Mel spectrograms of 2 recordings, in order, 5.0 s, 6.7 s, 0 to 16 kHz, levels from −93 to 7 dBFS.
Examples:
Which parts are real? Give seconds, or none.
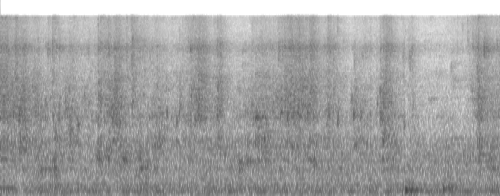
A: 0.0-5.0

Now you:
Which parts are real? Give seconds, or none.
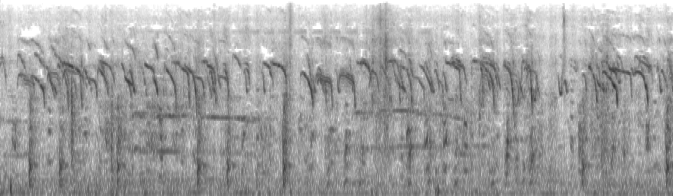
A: 0.0-6.7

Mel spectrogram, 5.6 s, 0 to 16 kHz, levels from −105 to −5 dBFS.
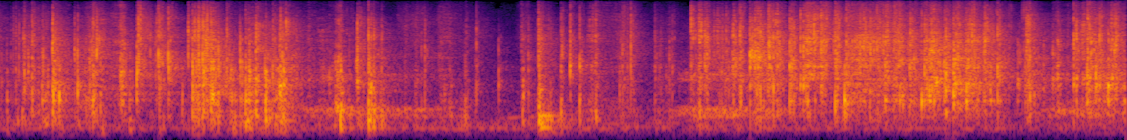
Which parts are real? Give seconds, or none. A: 0.0-5.6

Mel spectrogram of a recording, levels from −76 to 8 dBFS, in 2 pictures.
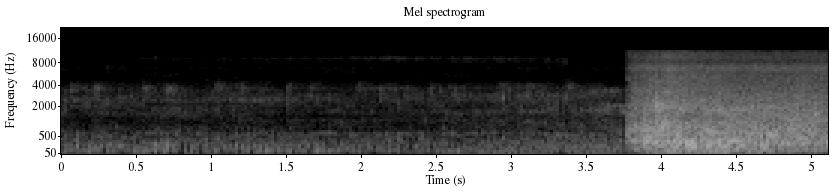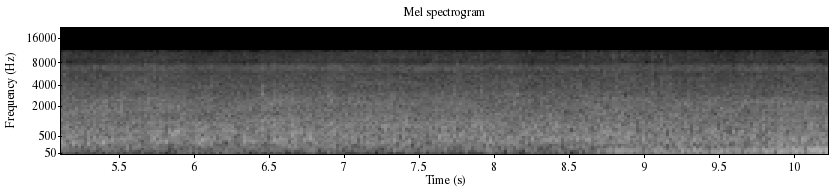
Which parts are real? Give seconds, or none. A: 8.5-9.3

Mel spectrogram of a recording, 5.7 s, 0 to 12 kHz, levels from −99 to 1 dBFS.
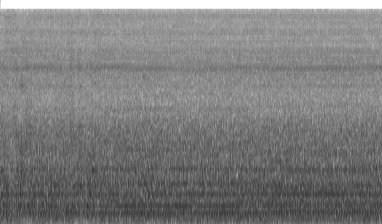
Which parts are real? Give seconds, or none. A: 0.5-0.9; 1.5-5.7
